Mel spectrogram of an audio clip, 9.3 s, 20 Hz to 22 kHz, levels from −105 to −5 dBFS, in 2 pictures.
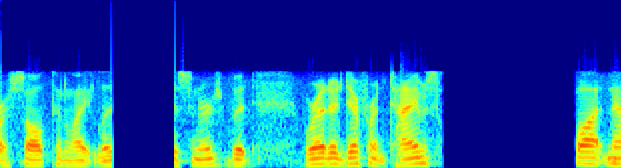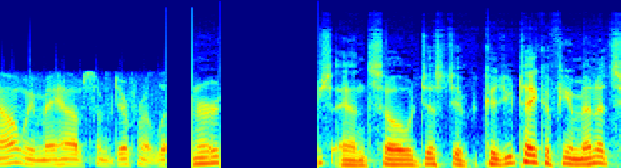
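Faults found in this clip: Input likely switched to a poorer device, 0.0–6.09 s: band ends near 3.8 kHz, level about 5 dB down, new hiss about 30 dB below signal. Fuller sound returns after a 200 ms gap, unlike gradual codec dulling.

Rebuffering stall, player buffer underrun: silences at 0.83–1.31 s (0.47 s), 3.31–4.31 s (1.0 s), and 6.30–7.04 s (0.74 s) before "and so just if". Playback resumes exactly where it stopped, adding time without losing audio, unlike packet loss.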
